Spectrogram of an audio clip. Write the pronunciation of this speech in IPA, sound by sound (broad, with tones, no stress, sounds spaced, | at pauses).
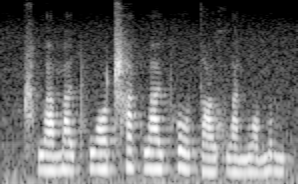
ʈ͡ʂʰ w ä˨˦ m a˧ ɪ̯ pʰ w ɔ˦ ʈ͡ʂʰ ä˥˨ k w a˦ ɪ̯ pʰ o˥˨ ʊ̯ t̪ ɑ˨˦ ʊ̯ x w a˨˦ n w ɔ˨˦ n̪ ʊ˥˨ ŋ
